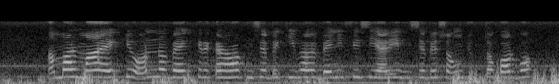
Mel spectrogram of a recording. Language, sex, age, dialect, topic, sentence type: Bengali, female, 25-30, Jharkhandi, banking, question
